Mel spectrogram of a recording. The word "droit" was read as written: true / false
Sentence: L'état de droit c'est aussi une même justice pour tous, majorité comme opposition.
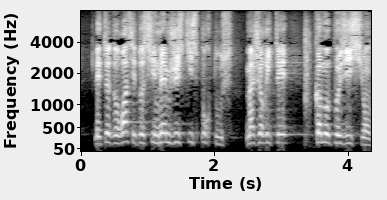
true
